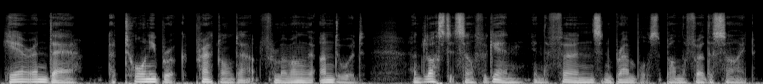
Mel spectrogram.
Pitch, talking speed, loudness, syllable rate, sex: 95 Hz, 195 wpm, -20 LUFS, 5.5 syllables/s, male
